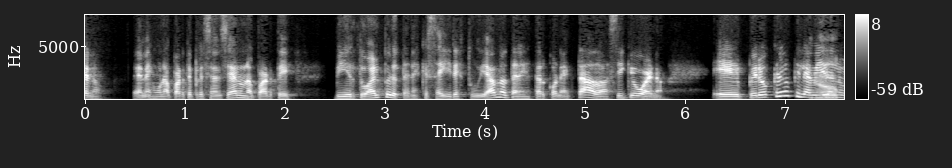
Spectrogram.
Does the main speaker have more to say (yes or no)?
yes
